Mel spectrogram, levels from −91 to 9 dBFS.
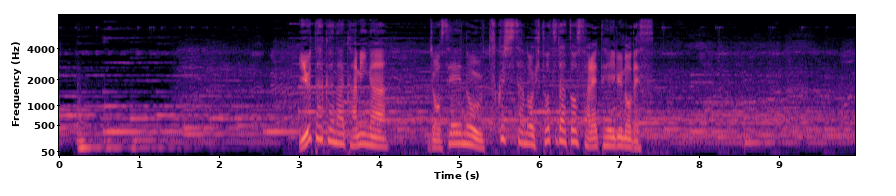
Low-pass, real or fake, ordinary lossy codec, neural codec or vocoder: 7.2 kHz; real; none; none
